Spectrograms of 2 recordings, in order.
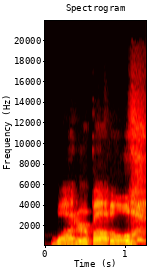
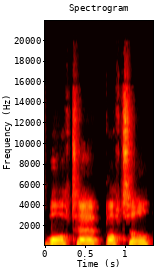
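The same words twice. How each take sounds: First: It is said in an American accent. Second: It is said in an English accent.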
